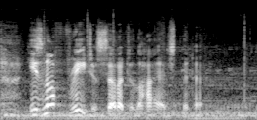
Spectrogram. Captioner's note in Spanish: none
